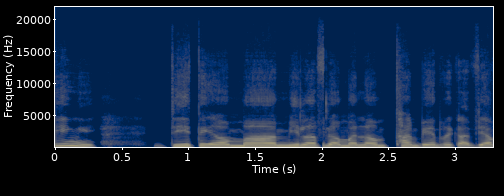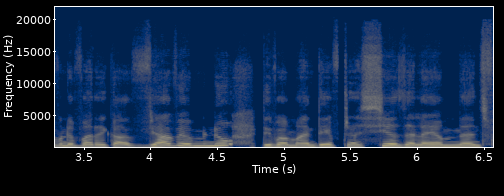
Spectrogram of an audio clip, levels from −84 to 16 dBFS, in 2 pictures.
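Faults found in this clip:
Damaged data in a compressed stream, two short glitches in the speech at 2.00 s and 4.60 s. Probable component: decoder input. Corrupt frames lose sync until the next header. Spectrogram shows thin broadband vertical smears. Waveform shows brief discontinuities.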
